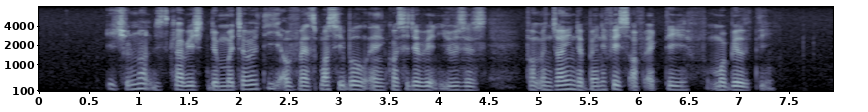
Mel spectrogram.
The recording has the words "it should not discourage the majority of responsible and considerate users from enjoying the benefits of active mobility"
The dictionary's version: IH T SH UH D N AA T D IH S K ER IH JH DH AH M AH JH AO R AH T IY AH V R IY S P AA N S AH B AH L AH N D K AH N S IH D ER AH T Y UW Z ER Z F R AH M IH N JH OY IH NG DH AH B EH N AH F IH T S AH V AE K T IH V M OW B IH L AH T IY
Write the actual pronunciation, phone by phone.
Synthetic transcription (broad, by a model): IH T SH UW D N AA T D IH S K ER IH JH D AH M AH JH AO R AH T IY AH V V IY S P AA S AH B AH L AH N K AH N S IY D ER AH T Y UW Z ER S F R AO M IH N JH OY IH NG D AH B EH N AH F IH T S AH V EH K T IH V M OW B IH L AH T IY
